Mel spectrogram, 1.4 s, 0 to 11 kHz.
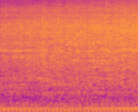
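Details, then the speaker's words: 1977 bus with automatic transmission, first running after 30 years, idling rough and low: loud idle with fast steady low pulse and constant hiss; owner says the transmission is making a noise, source unclear. "trans is making a noise it would just help if we could drive it maybe it'll go away"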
